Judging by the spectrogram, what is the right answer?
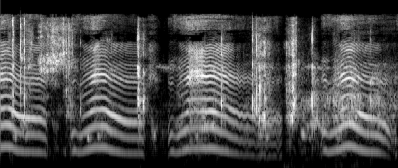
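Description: A baby bawls nonstop in a school theatre staging of a legend, a string of loud wavering wails broken by sharp catching breaths, close and intense, with no voices talking over it.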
